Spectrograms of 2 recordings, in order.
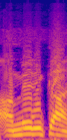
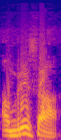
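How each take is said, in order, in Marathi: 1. 'c' चा उच्चार 'k' सारखा होतो. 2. 'c' चा उच्चार 's' सारखा होतो. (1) "लॅटिन भाषेमध्ये आपण क करतो" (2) "सी हा उल्लेख सीस केला"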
